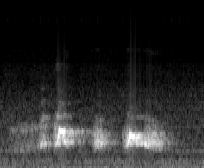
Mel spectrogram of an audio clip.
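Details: Young pet white-winged dove that coos all day and answers wild white-winged doves through open windows, giving three louder, husky coo notes, the second softer than the others.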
